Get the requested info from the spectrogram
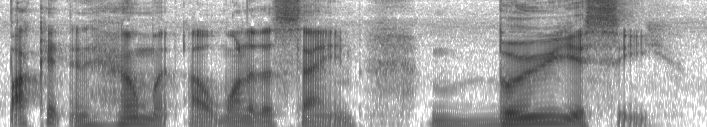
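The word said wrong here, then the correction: buy'ce: or Busha, sorry. Pronounced Busha.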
